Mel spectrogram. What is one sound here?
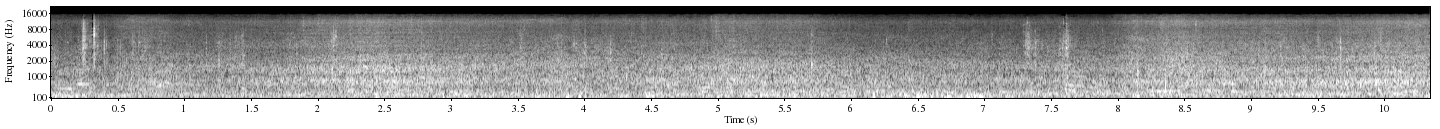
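Small waves wash gently onto a pebble beach.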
